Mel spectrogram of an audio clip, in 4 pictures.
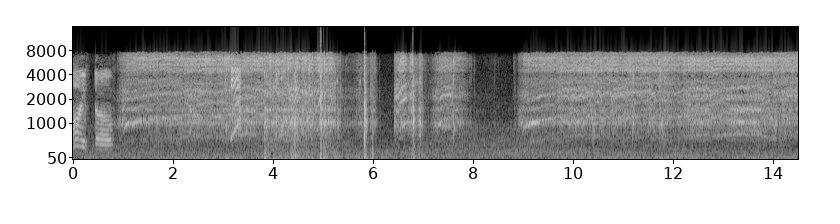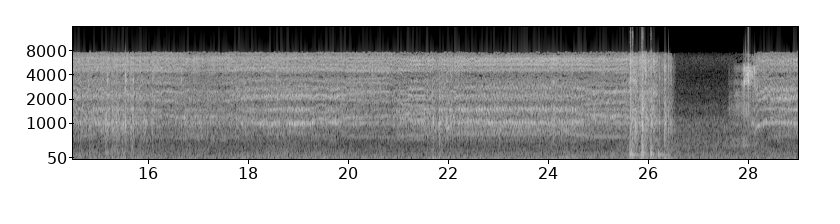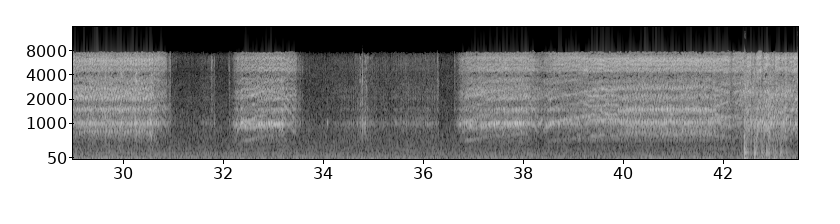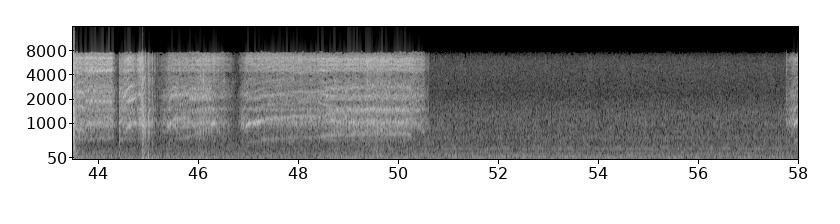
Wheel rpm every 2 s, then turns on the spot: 40, 160, 120, 70, 70, 160, 160, 160, 160, 160, 160, 160, 150, 20, 140, 70, 70, 10, 80, 140, 160, 160, 130, 100, 160, 30, 0, 0, 10.
30-32 34-36 50-52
